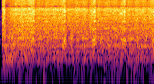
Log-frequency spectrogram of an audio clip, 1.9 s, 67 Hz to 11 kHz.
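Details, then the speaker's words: Renault Scenic that lost power with two cylinders misfiring, cranked during a compression test: loud puffs about every 0.37 s over a strong hiss; only 50 PSI, strong blow-by from a burnt head gasket. "A compressão é extremamente baixa. E uma coisa que vocês devem ter se atentado é que o barulho de assopro dele é bastante forte, né?"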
